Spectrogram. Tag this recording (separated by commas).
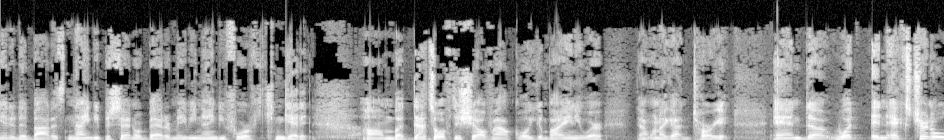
Speech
